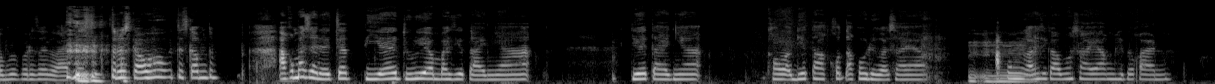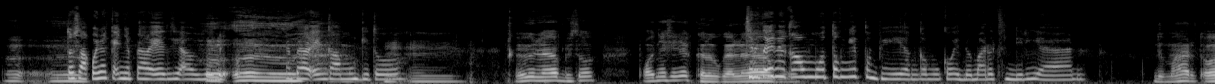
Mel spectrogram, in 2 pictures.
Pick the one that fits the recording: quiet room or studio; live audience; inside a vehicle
inside a vehicle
